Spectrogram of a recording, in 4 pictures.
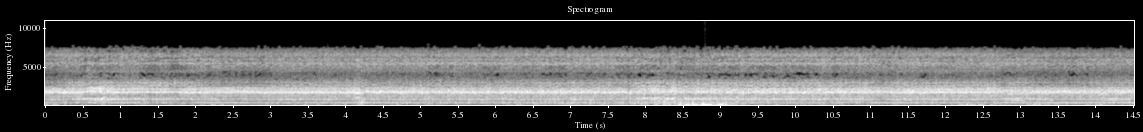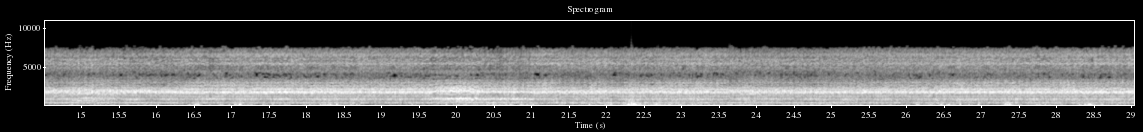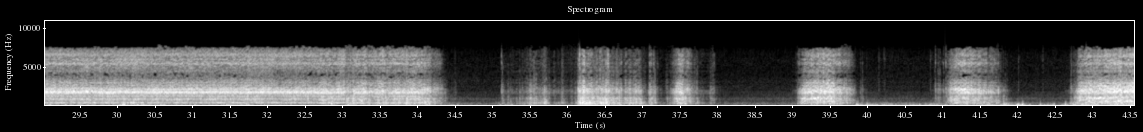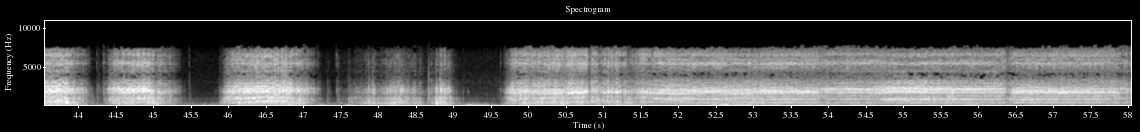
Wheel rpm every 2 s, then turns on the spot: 110, 110, 120, 110, 120, 120, 110, 110, 120, 120, 110, 110, 110, 120, 110, 110, 100, 10, 20, 30, 20, 70, 50, 50, 40, 150, 110, 110, 110.
36-38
